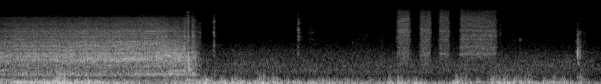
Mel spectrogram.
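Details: 1962 Plymouth Valiant Slant Six, long non-running: loud ragged firing for about two seconds on starting fluid, then dies back to uneven cranking; won't keep running, bad spark plugs suspected.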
